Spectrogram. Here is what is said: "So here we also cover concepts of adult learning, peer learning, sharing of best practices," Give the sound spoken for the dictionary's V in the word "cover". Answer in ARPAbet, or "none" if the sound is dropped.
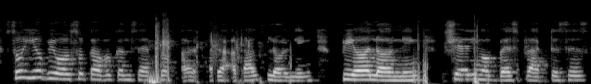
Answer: V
